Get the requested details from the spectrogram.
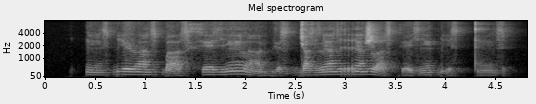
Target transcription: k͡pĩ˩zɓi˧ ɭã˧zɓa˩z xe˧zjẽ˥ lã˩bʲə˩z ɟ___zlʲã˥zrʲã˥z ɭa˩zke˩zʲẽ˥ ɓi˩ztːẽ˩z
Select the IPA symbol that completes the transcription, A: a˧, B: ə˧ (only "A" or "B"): A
